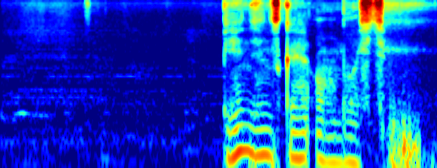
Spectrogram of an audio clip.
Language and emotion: Russian, sad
